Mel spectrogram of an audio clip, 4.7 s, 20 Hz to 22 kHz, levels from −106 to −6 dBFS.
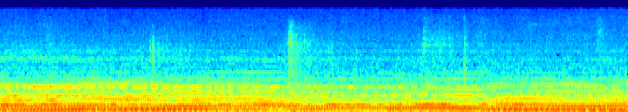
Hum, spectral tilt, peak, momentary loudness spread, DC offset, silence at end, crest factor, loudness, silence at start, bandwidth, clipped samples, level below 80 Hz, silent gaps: none; -9.5 dB/octave; -16 dBFS; 4 LU; under 0.1%; 0 s; 12 dB; -28 LUFS; 0 s; 13 kHz; under 0.1%; -46 dBFS; none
